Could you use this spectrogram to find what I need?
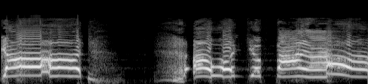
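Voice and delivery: top-of-the-lungs, full-volume high shout, very slow, drawn out. A pentecostal showing how he prays, shouting at the top of his voice. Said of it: "I'm shouting at the top of my voice".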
